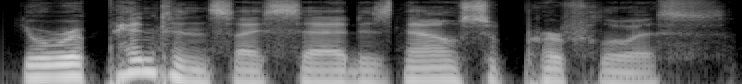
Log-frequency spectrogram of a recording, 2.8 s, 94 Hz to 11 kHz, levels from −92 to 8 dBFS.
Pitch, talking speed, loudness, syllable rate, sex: 115 Hz, 150 wpm, -19 LUFS, 4.6 syllables/s, male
